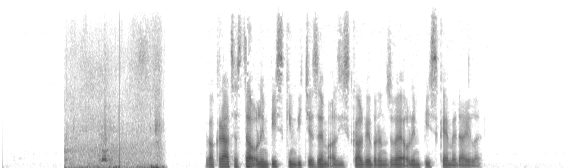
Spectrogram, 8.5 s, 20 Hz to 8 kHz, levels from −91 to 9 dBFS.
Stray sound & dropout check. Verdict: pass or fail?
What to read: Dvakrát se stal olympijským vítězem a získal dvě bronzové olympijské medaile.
fail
